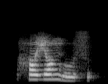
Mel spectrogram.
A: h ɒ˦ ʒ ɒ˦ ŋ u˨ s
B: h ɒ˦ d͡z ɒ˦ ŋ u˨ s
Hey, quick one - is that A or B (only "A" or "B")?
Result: A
